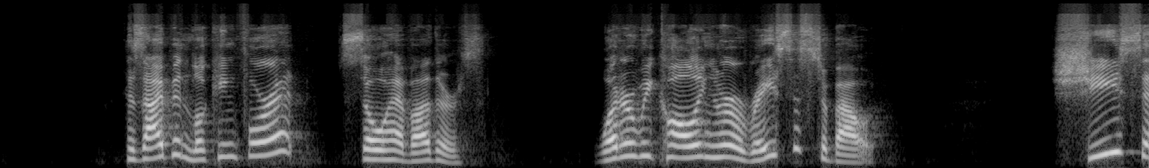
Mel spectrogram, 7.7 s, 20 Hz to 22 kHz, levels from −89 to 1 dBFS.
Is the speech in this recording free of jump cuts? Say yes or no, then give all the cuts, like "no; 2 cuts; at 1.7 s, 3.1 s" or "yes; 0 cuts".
yes; 0 cuts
